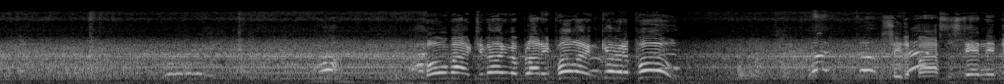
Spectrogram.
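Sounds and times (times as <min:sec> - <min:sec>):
boat machinery hum: 0:00.0 - 0:10.0.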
